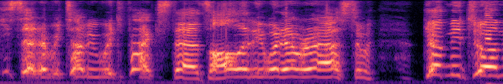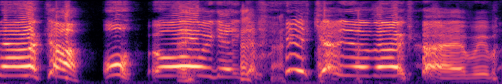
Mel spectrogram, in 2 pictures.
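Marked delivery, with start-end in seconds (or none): 3.2-7.5 loud, much higher, pleading yell; mock begging shout. Relatives begging Salman for America, shouted mock plea. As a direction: beg like a desperate crowd. Mimicking Pakistanis begging him.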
